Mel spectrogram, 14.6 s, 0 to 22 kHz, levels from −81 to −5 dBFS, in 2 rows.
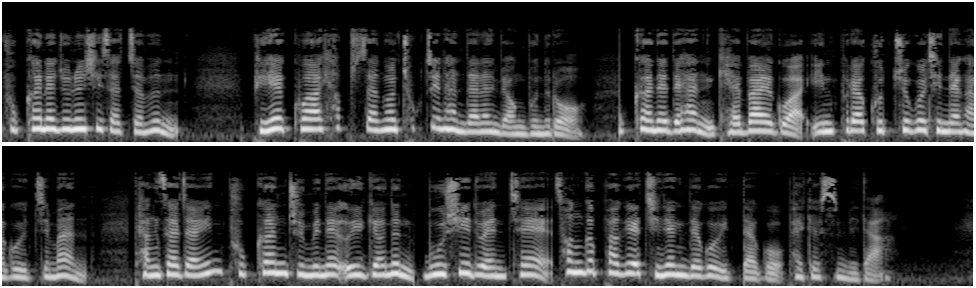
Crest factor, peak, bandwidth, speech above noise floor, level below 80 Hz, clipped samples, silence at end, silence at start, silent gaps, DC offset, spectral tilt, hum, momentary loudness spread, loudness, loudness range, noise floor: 16 dB; -6 dBFS; 11.5 kHz; 37 dB; -60 dBFS; under 0.1%; 0.65 s; 0 s; none; under 0.1%; -5.5 dB/octave; none; 9 LU; -21 LUFS; 2 LU; -58 dBFS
